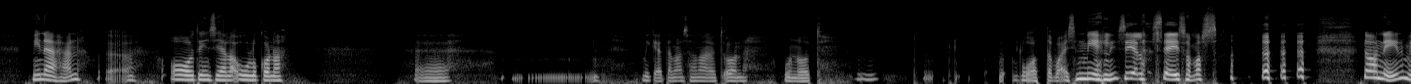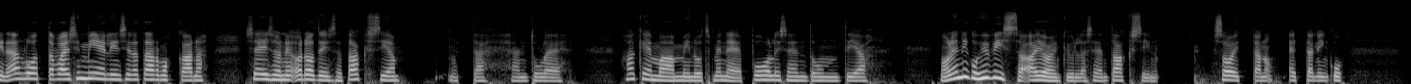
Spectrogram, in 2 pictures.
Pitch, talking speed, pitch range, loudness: 195 Hz, 105 wpm, 170-235 Hz, -23 LUFS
